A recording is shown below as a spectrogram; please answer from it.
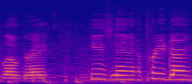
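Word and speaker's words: Logray: chicago toy show now we have a low gray or long gray i've heard it pronounced both ways always pronounced it low gray he's in a pretty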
